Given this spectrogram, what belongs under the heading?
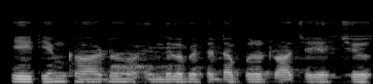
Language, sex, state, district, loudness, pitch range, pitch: Telugu, male, Andhra Pradesh, Anantapur, -28 LUFS, 115-125 Hz, 120 Hz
